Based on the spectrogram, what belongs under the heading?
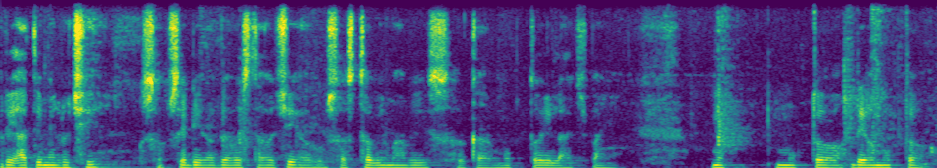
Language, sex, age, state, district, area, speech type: Odia, male, 30-45, Odisha, Nuapada, urban, spontaneous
